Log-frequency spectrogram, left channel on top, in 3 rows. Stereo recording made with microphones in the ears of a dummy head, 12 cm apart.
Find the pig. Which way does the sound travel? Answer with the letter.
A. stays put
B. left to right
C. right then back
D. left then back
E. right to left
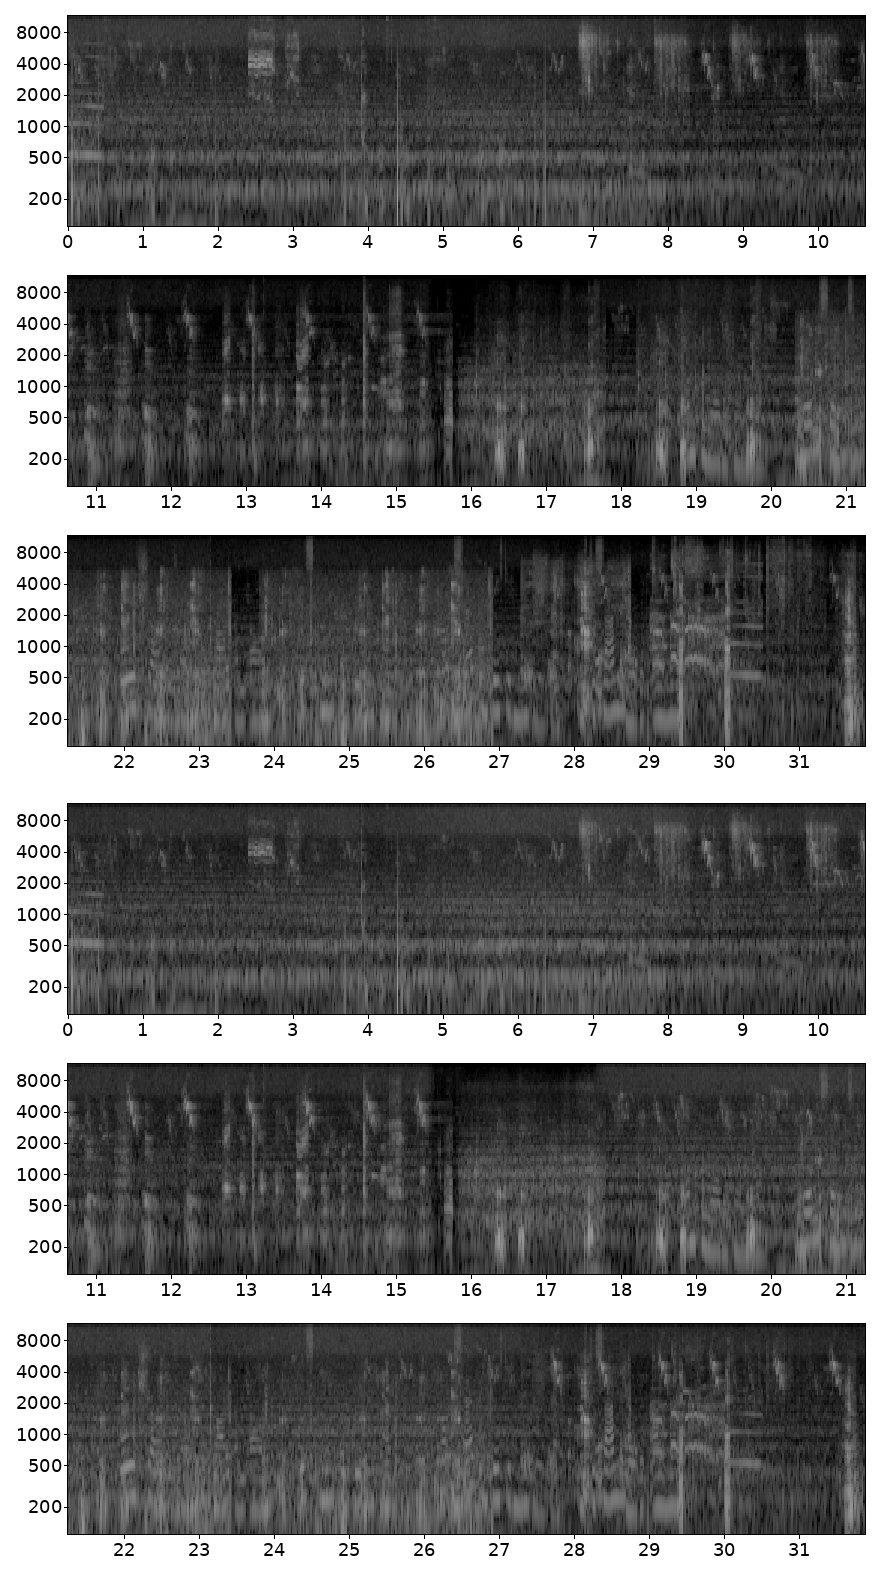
C.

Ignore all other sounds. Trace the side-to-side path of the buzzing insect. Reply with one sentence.
In this clip you hear the buzzing insect move from left to right.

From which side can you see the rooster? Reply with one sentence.
You can hear the rooster on the left.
